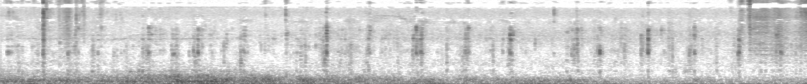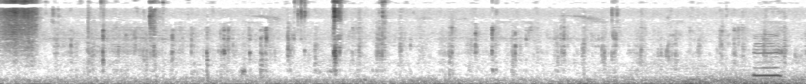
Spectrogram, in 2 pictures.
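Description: Close-up chewing of a mouthful of crispy breaded fried chicken sandwich, with many small crunches and wet mouth clicks.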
